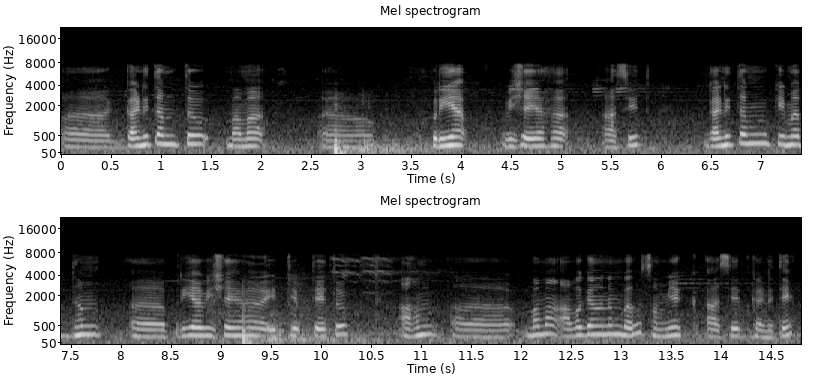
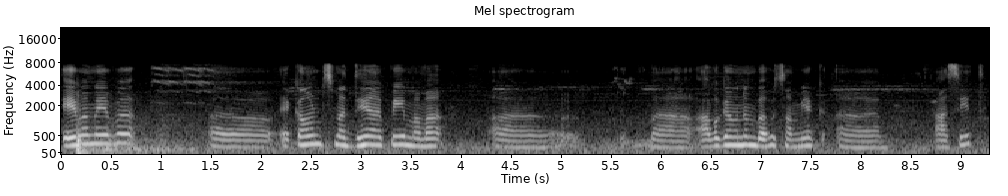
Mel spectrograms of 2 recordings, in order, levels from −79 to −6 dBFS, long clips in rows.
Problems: none marked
